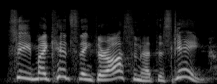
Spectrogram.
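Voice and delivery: normal talking voice

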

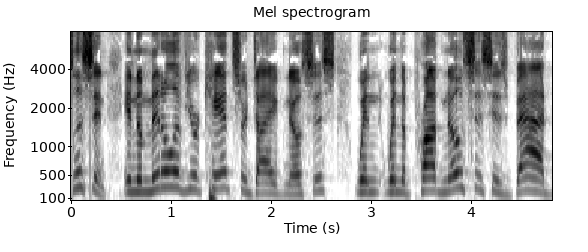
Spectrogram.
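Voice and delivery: ordinary talk, nothing marked

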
